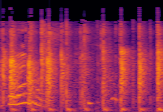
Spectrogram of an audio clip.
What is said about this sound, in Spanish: Bueno, pues vamos a dar un aplauso muy fuerte para el piano y para, y el, para acordeón. el acordeón.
